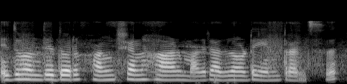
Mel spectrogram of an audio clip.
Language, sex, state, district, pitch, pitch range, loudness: Tamil, female, Tamil Nadu, Kanyakumari, 210 Hz, 205-225 Hz, -16 LUFS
